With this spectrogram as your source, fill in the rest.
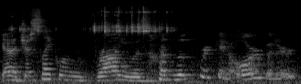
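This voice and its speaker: A young woman streamer chatting casually and telling animated stories, acting out what people said. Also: mid-range voice, moderate pace. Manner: animated storyteller, lively voices for quotes. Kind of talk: casual chat. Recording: roomy, from a distance, faint noise.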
